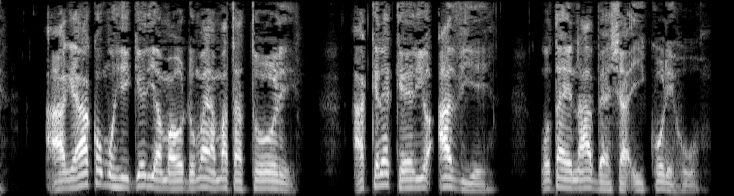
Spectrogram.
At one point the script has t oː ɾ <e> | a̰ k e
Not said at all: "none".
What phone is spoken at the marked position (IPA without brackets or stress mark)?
e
